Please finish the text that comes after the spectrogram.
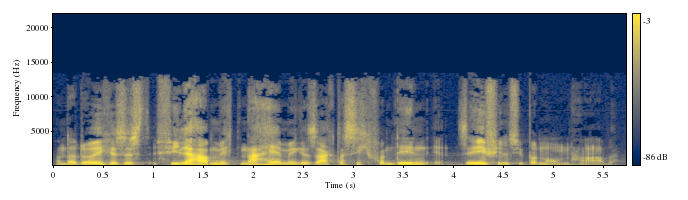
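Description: A middle-aged man from Mongolia, speaking with a Mongolian accent and talking thoughtfully about his life, pausing as he searches for words. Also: medium pitch, gravelly, fairly bright tone, in a large hall. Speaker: interviewee. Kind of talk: portrait interview, personal reflections.

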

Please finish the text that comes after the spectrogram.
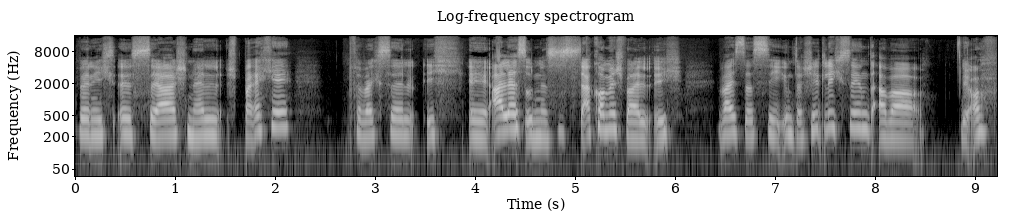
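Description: A woman's voice: fairly high pitch, a little slow, no room sound, clean studio sound. Young woman speaking learner German. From Costa Rica. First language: Spanish. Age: 20s. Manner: hesitant, searching for words. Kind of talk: personal self-introduction.

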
